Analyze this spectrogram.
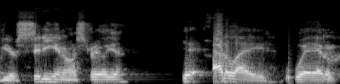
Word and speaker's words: Adelaide: And you're coming to us from, please pronounce the name of your city in Australia. Yeah, Adelaide.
